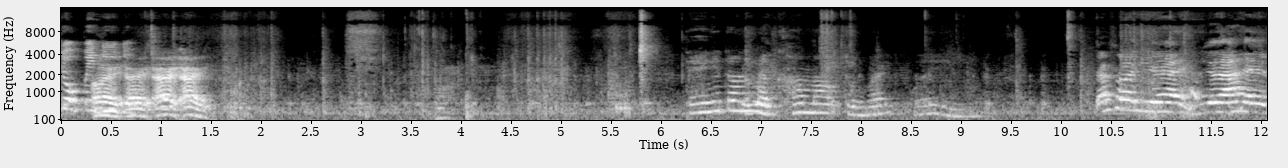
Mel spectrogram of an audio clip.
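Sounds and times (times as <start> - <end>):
rustling of packaging: 1.5 - 5.9, 7.1 - 8.1.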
